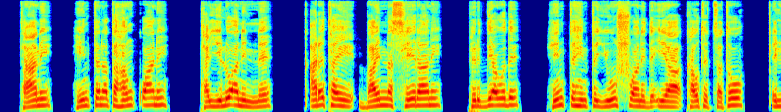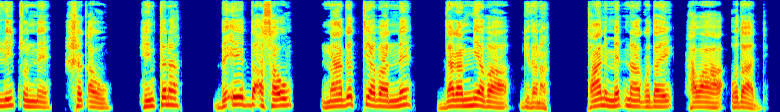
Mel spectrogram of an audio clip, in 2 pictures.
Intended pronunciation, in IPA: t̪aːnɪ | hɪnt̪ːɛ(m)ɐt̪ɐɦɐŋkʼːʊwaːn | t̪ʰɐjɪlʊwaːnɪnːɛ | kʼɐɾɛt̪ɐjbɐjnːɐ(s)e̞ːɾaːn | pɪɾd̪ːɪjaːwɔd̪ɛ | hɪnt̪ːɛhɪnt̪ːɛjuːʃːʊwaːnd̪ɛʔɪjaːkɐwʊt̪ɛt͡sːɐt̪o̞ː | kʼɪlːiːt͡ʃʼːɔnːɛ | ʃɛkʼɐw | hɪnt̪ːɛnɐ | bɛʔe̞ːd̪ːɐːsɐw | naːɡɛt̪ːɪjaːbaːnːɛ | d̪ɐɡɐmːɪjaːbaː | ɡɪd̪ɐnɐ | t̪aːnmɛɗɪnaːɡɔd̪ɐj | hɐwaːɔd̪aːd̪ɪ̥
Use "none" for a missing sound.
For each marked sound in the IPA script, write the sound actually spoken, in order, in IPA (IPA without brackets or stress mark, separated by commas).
n, s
